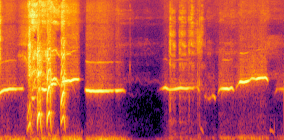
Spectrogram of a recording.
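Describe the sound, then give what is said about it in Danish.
Someone whistles a simple tune in clear, sustained notes, broken by bursts of breathy laughter early on, then a pause before the whistled melody resumes and rises at the end. “Ja, du er faktisk ret god til at fløjte.”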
